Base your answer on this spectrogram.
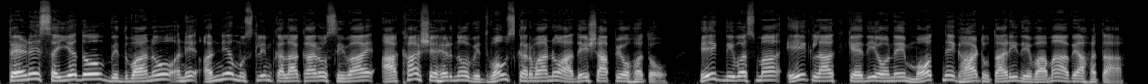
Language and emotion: Gujarati, neutral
